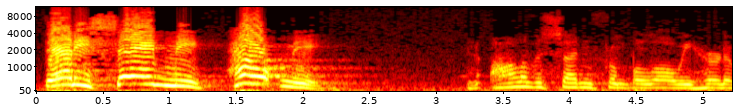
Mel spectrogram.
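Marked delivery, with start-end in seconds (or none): 0.0-2.1 high, loud plea for rescue; desperate call. Acted. Trapped little boy calling to his daddy, desperate shout. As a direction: call out for help, drawing it out.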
